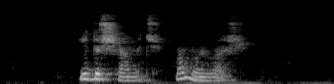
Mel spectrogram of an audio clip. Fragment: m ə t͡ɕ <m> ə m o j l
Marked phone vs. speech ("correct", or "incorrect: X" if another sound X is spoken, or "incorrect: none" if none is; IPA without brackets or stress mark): correct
